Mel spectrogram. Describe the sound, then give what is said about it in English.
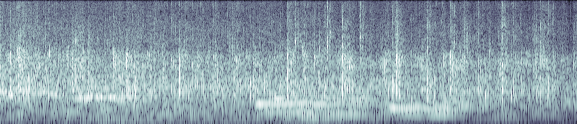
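An audience at a Good Friday church service claps steadily throughout, a dense, crackling wash of many hands, with low sustained organ-like tones underneath shifting midway. No one speaks. “But can you clap your hands for Good Friday church service at your local church online?”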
